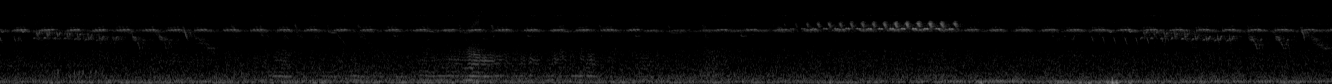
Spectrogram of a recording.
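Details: A Yellowhammer singing in Val Veddasca (VA) gives a quick, high run of repeated thin notes, partly masked by a steady, shrill insect buzz that runs throughout.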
